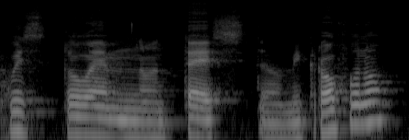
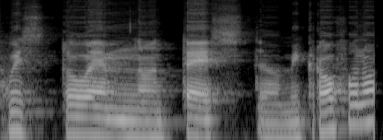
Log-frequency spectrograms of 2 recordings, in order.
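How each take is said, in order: First: The voice is plain, with no boosting effect. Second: The voice is effect-boosted to maximum volume. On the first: "adesso senza l'effetto" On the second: "come ho amplificato al massimo il volume"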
